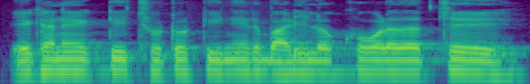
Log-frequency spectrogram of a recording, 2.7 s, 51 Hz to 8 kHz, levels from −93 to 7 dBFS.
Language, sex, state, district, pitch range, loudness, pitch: Bengali, male, West Bengal, Alipurduar, 110-115 Hz, -17 LUFS, 115 Hz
